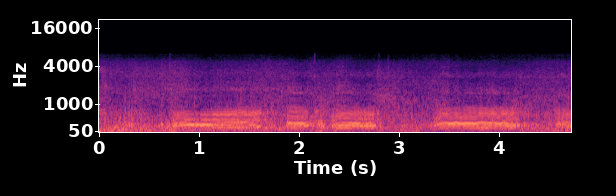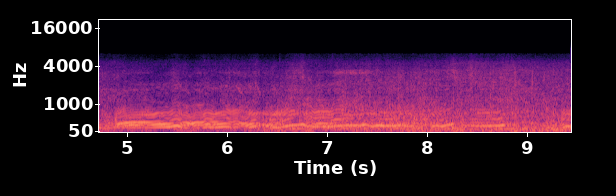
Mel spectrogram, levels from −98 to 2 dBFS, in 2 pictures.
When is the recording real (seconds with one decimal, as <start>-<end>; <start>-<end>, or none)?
0.0-9.4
